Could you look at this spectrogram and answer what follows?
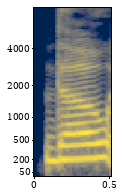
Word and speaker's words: though: Though has that O sound like in go, but through has the oo sound, like in food.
